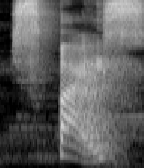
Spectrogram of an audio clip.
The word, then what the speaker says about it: spice: Spice. Spice. Not. How would some Spanish speakers say it? Spice. Spice. Spice. Right. No E before an SP.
